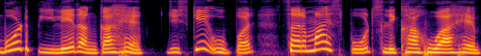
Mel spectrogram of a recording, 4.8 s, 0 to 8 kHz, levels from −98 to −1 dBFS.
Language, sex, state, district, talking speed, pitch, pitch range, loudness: Hindi, female, Uttar Pradesh, Budaun, 150 wpm, 205 Hz, 190-245 Hz, -17 LUFS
